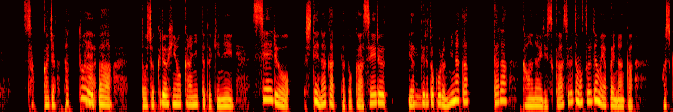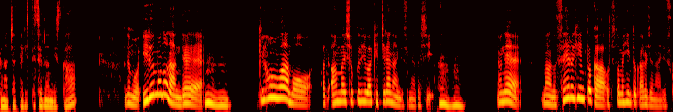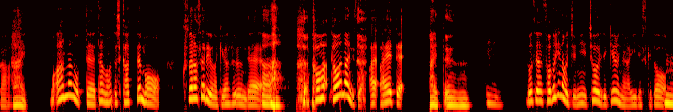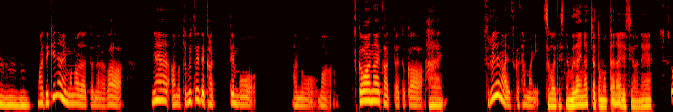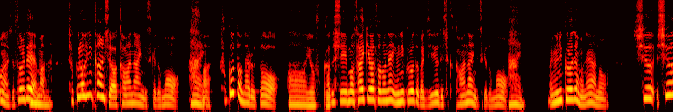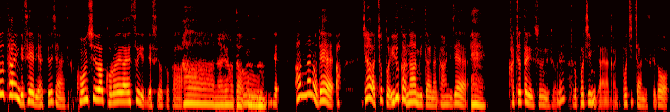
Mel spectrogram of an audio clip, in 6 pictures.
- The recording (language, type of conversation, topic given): Japanese, advice, 買い物で一時的な幸福感を求めてしまう衝動買いを減らすにはどうすればいいですか？
- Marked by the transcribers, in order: laugh; tapping; other background noise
